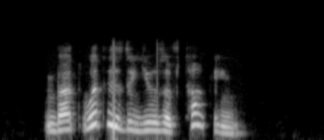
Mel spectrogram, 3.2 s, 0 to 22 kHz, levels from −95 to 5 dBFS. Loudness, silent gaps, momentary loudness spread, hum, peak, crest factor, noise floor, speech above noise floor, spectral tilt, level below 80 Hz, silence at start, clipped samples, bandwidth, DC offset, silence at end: -19 LUFS; none; 14 LU; none; -4 dBFS; 16 dB; -85 dBFS; 66 dB; -5.5 dB/octave; -54 dBFS; 0.45 s; under 0.1%; 7.2 kHz; under 0.1%; 0.85 s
